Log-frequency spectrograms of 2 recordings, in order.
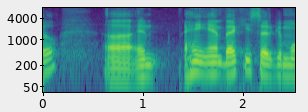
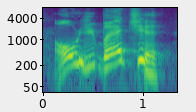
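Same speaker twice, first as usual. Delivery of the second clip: high-pitched, hokey, countrified cartoon voice; 7 semitones higher than usual. Trying a phrase in a country voice: sounding like Goofy. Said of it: "Sound like Goofy".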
